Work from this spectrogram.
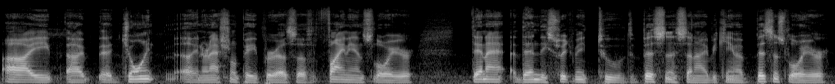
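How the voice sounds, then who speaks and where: Gravelly low-voiced man from Venezuela. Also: steady tone, a little fast. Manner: hesitant, restarts often, friendly. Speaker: podcast guest. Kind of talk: conversational interview answers.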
